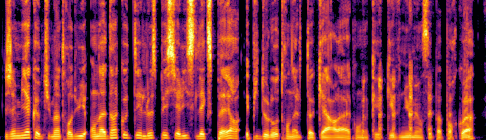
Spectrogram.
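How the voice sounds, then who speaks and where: A tired man with a voice gone hoarse from yelling at karaoke, chatting casually and at length as a talk show guest with dry, self-deprecating humour. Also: lowish voice, fast talker, dry recording. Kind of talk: casual rambling chat.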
